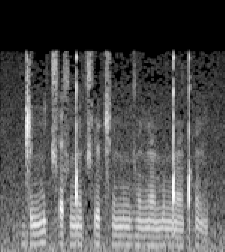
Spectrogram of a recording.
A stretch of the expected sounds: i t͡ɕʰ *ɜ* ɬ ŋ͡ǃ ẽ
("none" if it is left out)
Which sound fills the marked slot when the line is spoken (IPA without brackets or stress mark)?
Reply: ɛ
